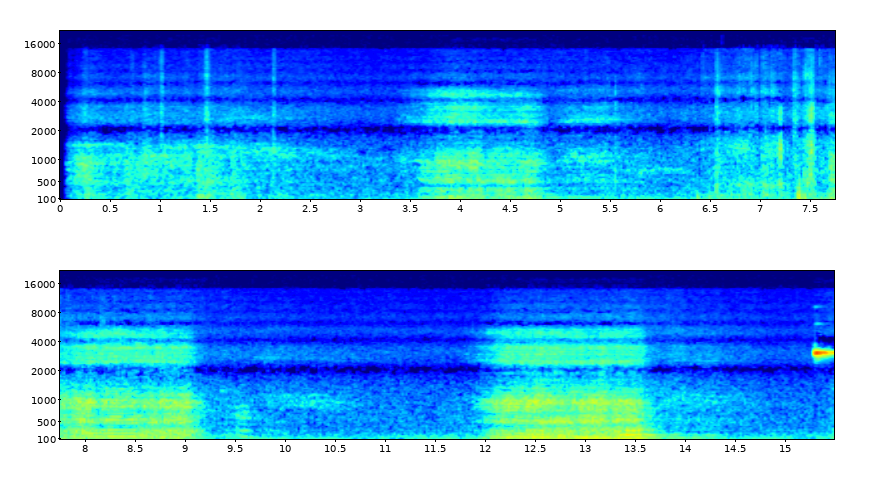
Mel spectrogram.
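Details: Three rasping snores roughly every four seconds, with quiet breathing between; loud snoring during sleep.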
